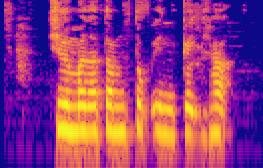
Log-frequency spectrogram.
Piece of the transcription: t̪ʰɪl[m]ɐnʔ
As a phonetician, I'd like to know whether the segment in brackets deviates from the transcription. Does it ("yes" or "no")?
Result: no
